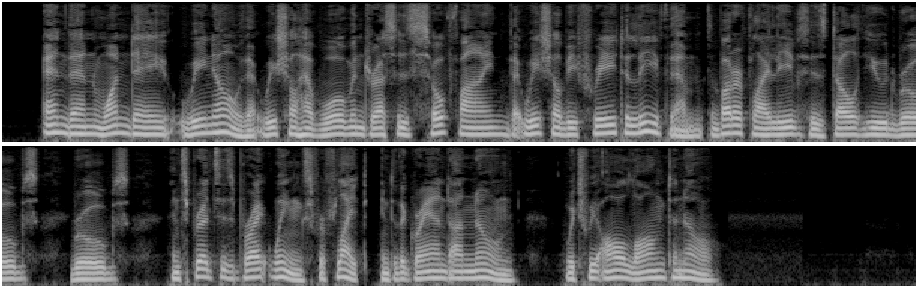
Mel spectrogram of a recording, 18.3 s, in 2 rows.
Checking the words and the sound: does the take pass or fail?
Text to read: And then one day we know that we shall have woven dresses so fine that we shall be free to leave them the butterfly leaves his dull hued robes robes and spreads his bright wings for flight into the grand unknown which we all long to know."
pass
